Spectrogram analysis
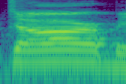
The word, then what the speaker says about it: Derby: Yeah, something to realize, it's pronounced Darby, but spelled as Derby.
